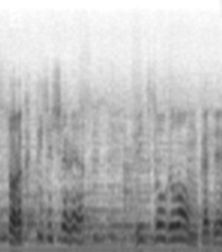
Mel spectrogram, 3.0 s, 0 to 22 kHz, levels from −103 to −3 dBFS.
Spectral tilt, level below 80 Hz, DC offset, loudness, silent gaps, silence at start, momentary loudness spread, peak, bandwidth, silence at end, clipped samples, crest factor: -8.5 dB/octave; -48 dBFS; under 0.1%; -26 LUFS; none; 0 s; 14 LU; -8 dBFS; 6.8 kHz; 0 s; under 0.1%; 18 dB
